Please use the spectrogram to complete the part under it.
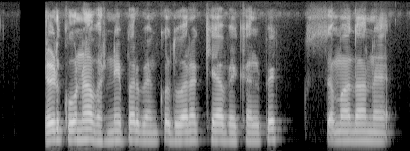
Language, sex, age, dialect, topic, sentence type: Hindi, male, 18-24, Awadhi Bundeli, banking, question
